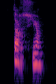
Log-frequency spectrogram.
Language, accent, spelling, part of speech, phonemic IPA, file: French, Canada, torsion, noun, /tɔʁ.sjɔ̃/, LL-Q150 (fra)-torsion.wav
- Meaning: torsion; act of turning or twisting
